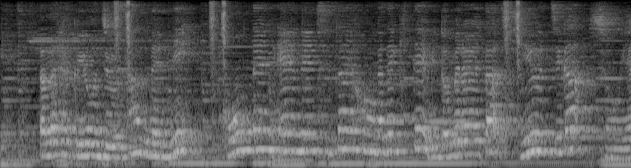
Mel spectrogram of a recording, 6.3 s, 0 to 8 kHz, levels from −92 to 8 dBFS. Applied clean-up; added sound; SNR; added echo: none; Rattle (instrument); 11 dB; reverberation time 0.8 s.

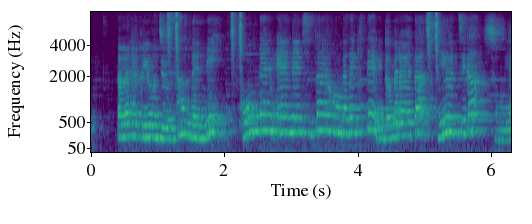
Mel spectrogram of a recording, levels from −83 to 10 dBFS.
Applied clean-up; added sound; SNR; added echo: neural separator model SepFormer DNS4.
